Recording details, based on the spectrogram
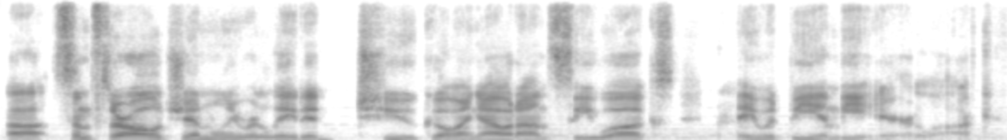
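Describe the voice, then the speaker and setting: A man acting as game master, narrating and explaining casually in a halting, hesitant way. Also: mid-range voice, fairly even intonation, a bit bright. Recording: faint music under the voice. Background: faint music.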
